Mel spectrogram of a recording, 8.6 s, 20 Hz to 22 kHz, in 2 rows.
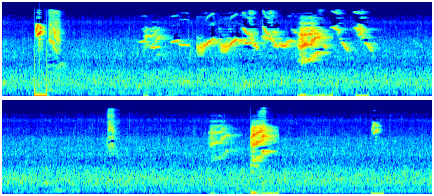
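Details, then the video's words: Double-collared seedeater tutor song used for training: a burst of rapid high twittering notes lasting about two seconds, followed by scattered single sharp chirps with pauses between, over a constant low background hum. "Esquente a FIBRA do seu Coleiro em 20 Minutos - Coleiro Professor Aprendizado"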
